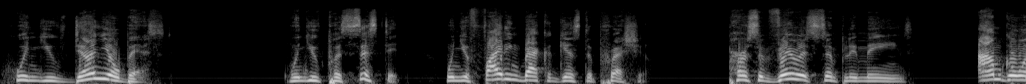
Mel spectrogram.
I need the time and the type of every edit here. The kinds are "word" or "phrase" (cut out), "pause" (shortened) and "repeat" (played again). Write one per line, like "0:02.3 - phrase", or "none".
none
